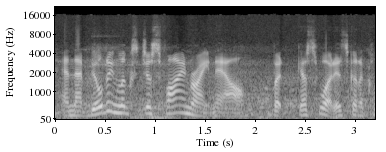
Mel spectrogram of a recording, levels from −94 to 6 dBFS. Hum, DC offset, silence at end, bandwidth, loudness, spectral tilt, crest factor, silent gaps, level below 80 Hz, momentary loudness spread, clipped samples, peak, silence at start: none; under 0.1%; 0 s; 17 kHz; -15 LUFS; -3.5 dB/octave; 16 dB; none; -44 dBFS; 5 LU; under 0.1%; 0 dBFS; 0 s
